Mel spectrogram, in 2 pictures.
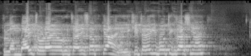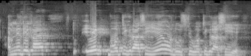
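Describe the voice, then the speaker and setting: A high-pitched male teacher gives a physics lecture, asking his students questions and answering them himself. The sound echoes in the room, and the recording is dull and lo-fi. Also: a little mellow. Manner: explains step by step, asks and answers his own questions; mixes Hindi and English terms. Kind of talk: classroom lecture.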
